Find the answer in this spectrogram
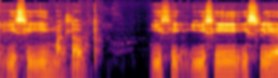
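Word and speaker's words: ICE: ये होता है ईसीई, मतलब ईसीई इसलिए आप लोग सोच रहे होंगे कि आई को ईसीई क्यों बोल रहे, जर्मनी में आई को ई प्रोनाउंस करते हैं, तो ये है इंटरसिटी एक्सप्रेस।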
